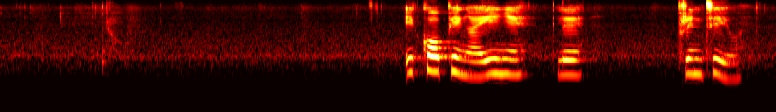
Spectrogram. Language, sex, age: Swati, female, 20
